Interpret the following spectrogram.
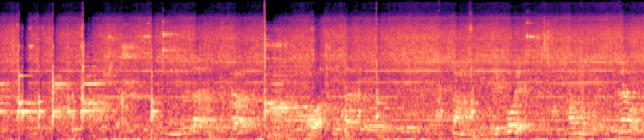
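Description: Workshop sounds of metal being handled: a few sharp clinks and knocks over a steady low shop rumble, with voices talking in the background.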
